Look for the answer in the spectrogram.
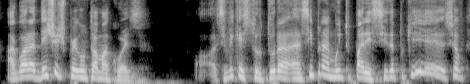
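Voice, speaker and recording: A middle-aged man as a podcast guest, telling client stories in a casual, lively way and acting out both sides of the conversations. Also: sits high, very fast, breathy edge, dry recording. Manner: animated storytelling, acts out client dialogues, says "cara" often. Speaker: guest, insurance educator.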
